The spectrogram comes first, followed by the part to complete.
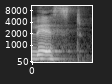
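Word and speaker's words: lest: अब इसका प्रोनाउंसिएशन है लेस्ट। एक हमारे पास होता है लिस्ट, ये है लिस्ट, ये है लीस्ट, ये लीस्ट लिस्ट, और ये है लेस्ट।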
